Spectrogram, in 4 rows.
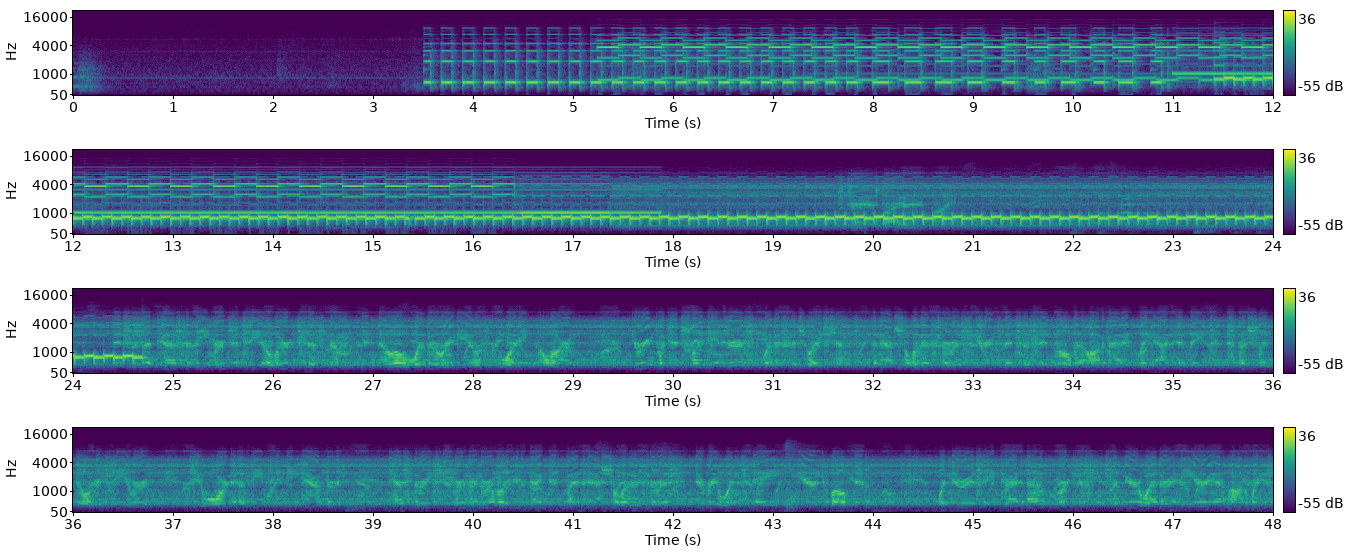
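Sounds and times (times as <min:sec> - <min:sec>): pulsing electronic beeps: 0:03.5 - 0:24.7
lower pulsing alarm tone: 0:03.5 - 0:25.1
steady warning alarm tone: 0:03.5 - 0:48.0.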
